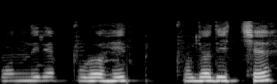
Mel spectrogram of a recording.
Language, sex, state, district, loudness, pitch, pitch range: Bengali, male, West Bengal, Dakshin Dinajpur, -20 LUFS, 170 Hz, 165-175 Hz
